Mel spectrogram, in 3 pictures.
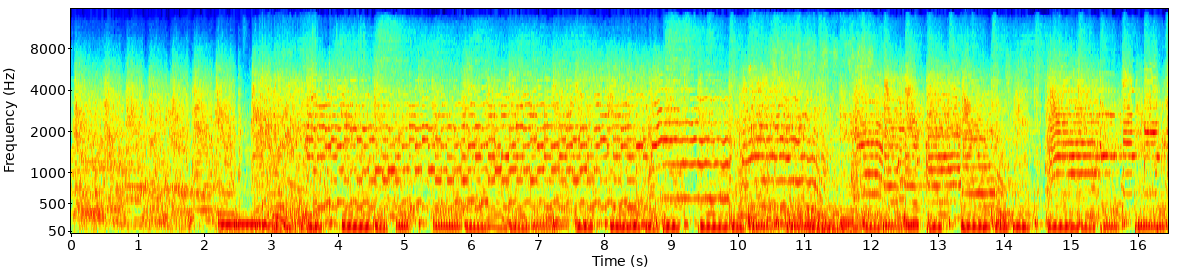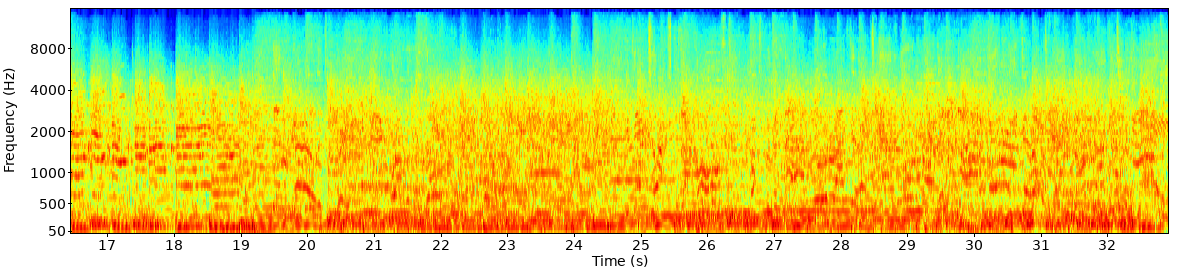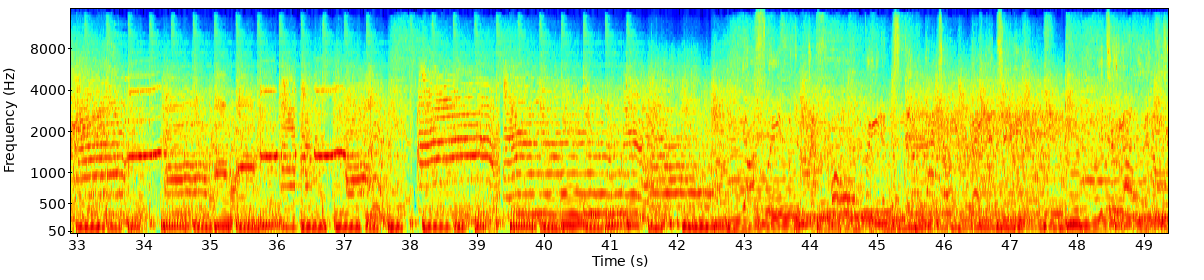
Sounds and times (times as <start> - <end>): Electric guitar: 0.0 - 49.3
Strum: 8.9 - 15.4.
